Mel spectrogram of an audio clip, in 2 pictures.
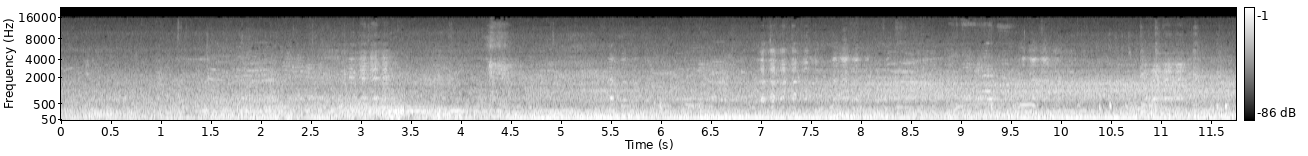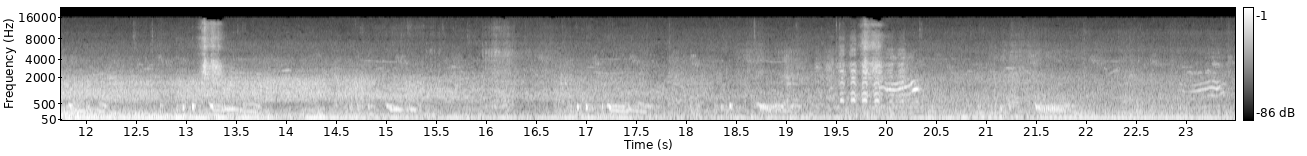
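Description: Barnyard sounds: goats bleating and a pigeon cooing, with a small child's short vocal sounds over a steady low hum.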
